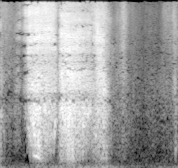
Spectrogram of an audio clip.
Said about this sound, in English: Hang on, I've got to blow my nose, hang on.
